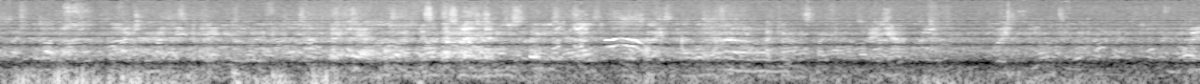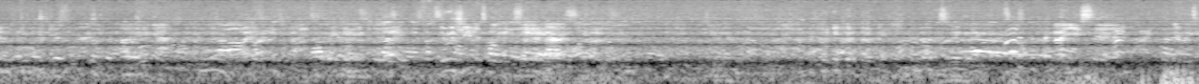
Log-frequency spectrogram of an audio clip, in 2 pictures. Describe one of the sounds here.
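Outdoors, wind rumbles across the microphone.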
